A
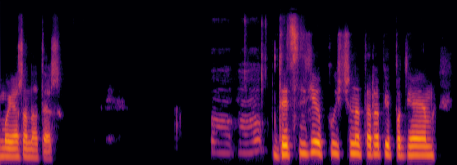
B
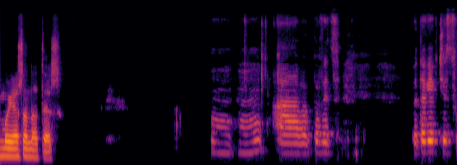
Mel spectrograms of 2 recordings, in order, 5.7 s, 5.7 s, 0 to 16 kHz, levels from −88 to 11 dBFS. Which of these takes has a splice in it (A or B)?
A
